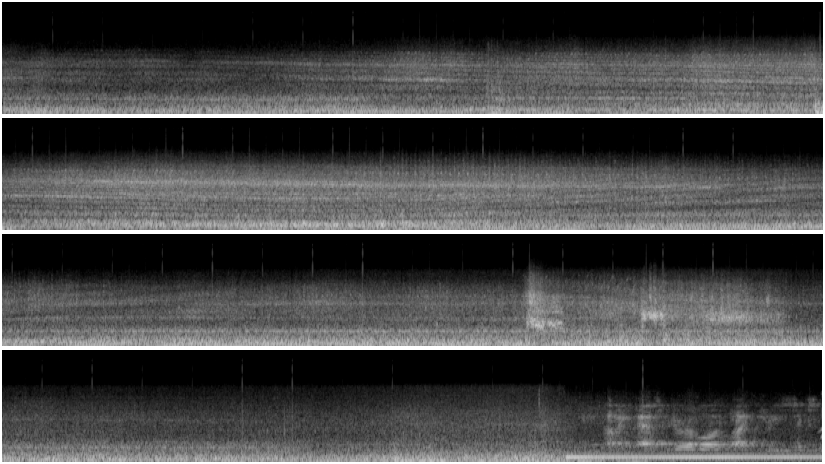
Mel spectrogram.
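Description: Propeller airliner's piston engines droning through a landing approach and touchdown, with a pitch sweep that falls to a low point midway and rises again. Two brief sharp sounds come about two-thirds of the way through.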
